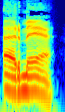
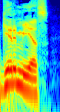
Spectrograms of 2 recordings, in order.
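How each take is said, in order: First: The word begins with a vowel and has no s. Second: The word begins with g and ends in s. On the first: This follows the French manner. "они говорят на французский манер Эрме" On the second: It is named after the god. "в честь того самого Гермеса, Гермес"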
